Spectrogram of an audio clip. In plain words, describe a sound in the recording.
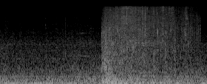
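A weapon fires with a loud rushing blast.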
